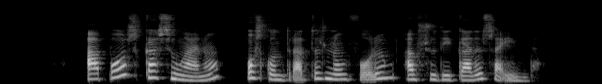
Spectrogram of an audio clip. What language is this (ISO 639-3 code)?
glg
